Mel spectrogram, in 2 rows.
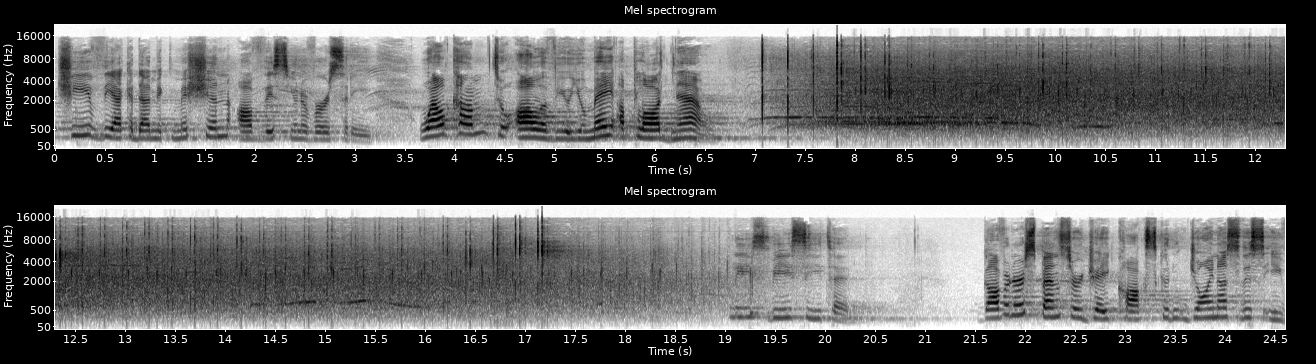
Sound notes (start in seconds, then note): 13.9 applause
